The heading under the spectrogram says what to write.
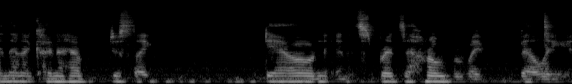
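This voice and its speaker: Speaking at a fairly slow pace with long, frequent pauses, a man uses a medium pitch and a monotone, flat delivery that is somewhat breathy. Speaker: video blogger. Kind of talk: personal video diary. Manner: slower, more monotone when trying; halting, many fillers.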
